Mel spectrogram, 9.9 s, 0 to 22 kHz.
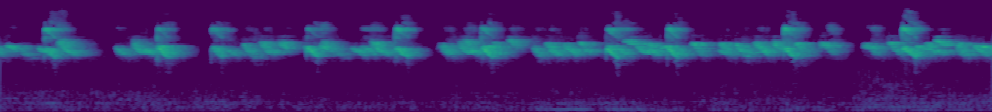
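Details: Slow, steady warm-up song of a male white-eye before it opens into full song, recorded 6 March 2022: repeated short bursts of high twittering, each topped by squeaky rising notes, separated by brief pauses.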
